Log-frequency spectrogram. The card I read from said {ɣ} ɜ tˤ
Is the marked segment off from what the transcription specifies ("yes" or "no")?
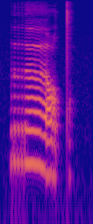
yes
